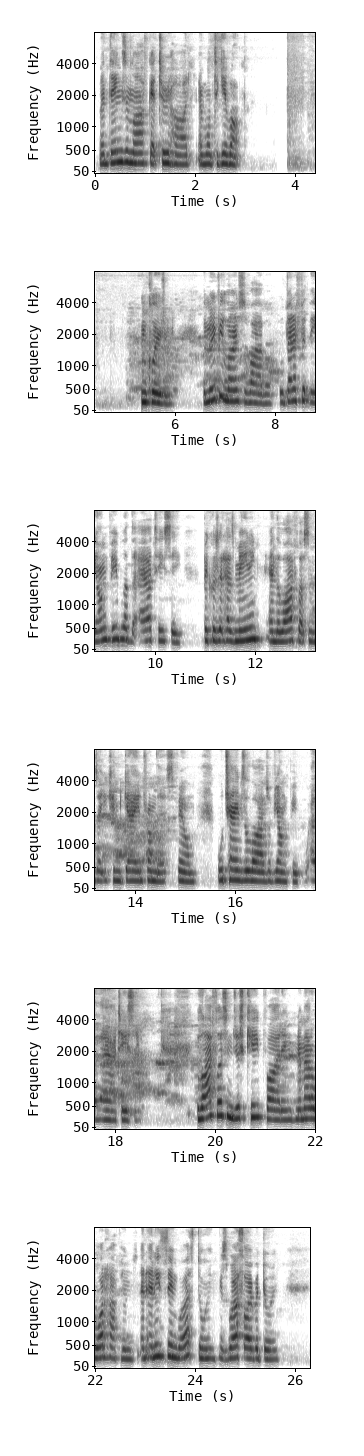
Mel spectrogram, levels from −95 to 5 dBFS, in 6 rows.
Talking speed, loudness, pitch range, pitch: 155 wpm, -19 LUFS, 205-235 Hz, 220 Hz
